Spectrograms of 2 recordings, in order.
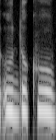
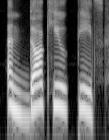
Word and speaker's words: UndocuBeads: So they're like, how do you pronounce this? Uduku. But like, no, it's not it's UndocuBeads.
